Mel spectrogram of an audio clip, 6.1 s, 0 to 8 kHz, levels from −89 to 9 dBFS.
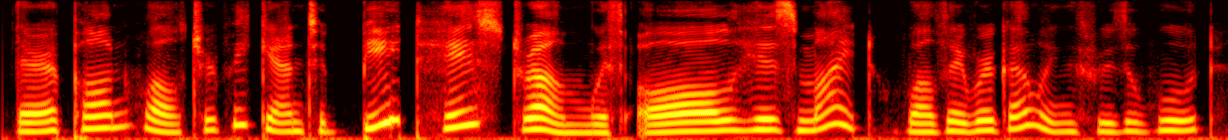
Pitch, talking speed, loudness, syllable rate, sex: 225 Hz, 175 wpm, -18 LUFS, 4.2 syllables/s, female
